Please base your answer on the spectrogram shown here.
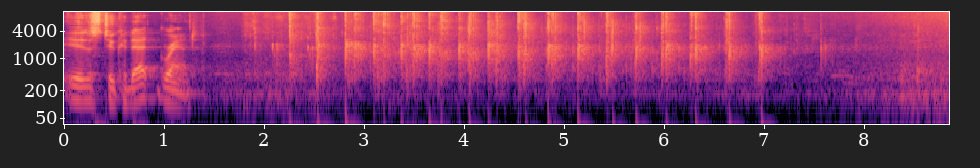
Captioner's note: applause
